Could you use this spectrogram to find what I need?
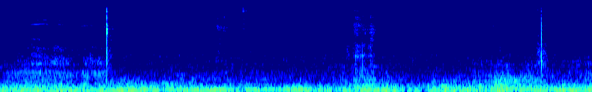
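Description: A metal extractor tool clicks faintly against skin.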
